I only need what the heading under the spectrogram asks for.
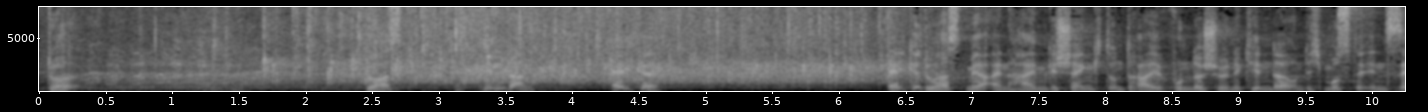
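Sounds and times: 
laughter: 0:00.0 - 0:02.7
speech: 0:00.1 - 0:00.4, 0:02.4 - 0:04.8, 0:06.4 - 0:10.2
audience applause: 0:01.1 - 0:06.8.

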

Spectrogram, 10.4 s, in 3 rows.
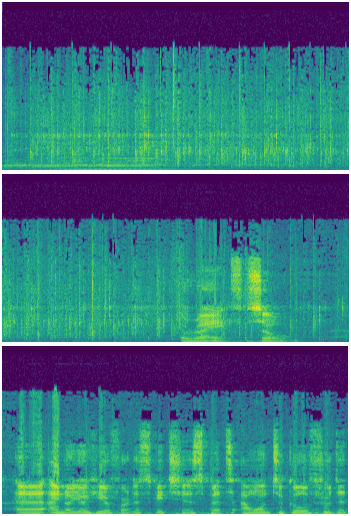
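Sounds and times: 
audience applause: 0:00.0 - 0:07.2
speech: 0:05.2 - 0:06.5, 0:07.1 - 0:10.3.

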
